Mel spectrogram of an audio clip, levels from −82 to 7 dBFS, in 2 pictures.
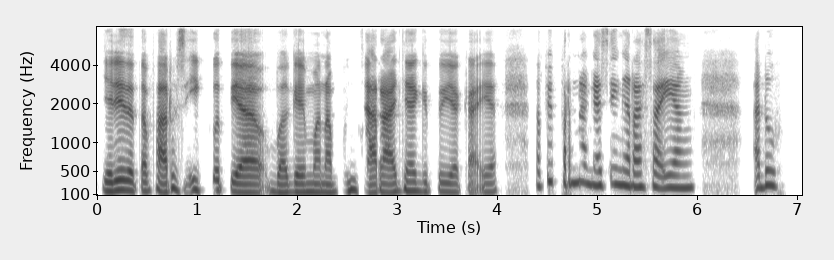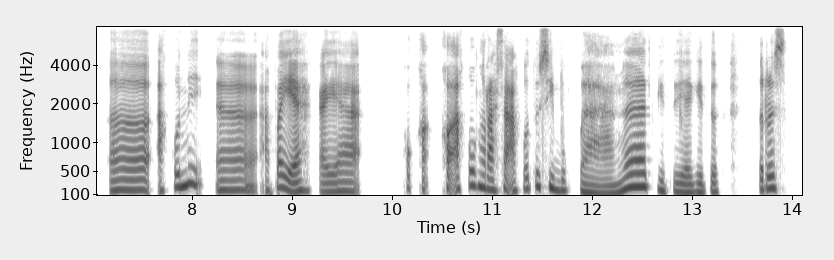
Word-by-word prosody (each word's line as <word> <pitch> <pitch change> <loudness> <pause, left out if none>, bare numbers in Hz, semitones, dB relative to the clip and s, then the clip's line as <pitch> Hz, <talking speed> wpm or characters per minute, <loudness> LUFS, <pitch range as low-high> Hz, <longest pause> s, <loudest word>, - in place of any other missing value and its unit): Jadi 155 +2 +7
tetap 155 0 +1
harus 205 -6 +4
ikut 175 0 -2
ya, 140 -3 +7
bagaimana 140 -1 +1
pun 155 +4 -3
caranya 140 +4 +5
gitu 150 0 -7
ya, 140 -1 +2
Kak, - - -1
ya? 145 +1 0 0.4
Tapi 240 +6 -5
pernah 300 0 -2
nggak 250 -2 +3
sih 280 +3 -3
ngerasa 230 -3 +3
yang, 215 0 +2 0.6
"Aduh, 245 +4 0 0.4
eee, 175 +1 -2
aku 175 +5 -8
nih, 270 +2 -1 0.2
eee, 175 +1 -3
apa 175 +5 -7
ya, 165 -1 +1
kayak 155 +2 -3 0.4
kokak - - -11
kok - - -3
aku - - -14
ngerasa 180 -6 -1
aku 190 +3 -11
tuh 235 - -5
sibuk 175 -8 -3
banget?" 145 - -1
Gitu 165 -4 -9
ya - - -3
gitu, 145 +1 -7 0.4
terus 200 +2 -3
170 Hz, 160 wpm, -23 LUFS, 145-215 Hz, 0.6 s, Jadi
